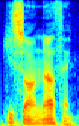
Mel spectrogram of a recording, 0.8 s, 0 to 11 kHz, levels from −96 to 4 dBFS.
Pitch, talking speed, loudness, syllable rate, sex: 85 Hz, 230 wpm, -15 LUFS, 5.9 syllables/s, male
